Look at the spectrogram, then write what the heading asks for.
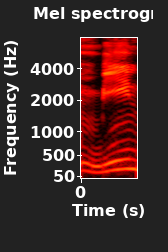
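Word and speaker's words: mesne: इसका मतलब ये, अच्छा यहाँ पे जो एस है ना, ये साइलेंट है, इसको हम बोलेंगे मीन प्रॉफिट।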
